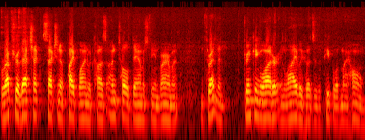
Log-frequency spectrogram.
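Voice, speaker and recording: A man delivers his words at a very fast pace. The intonation remains fairly even. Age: 60s. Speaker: writer and photographer, canoeist. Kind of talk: prepared statement at a press conference. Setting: press conference call. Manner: formal.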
